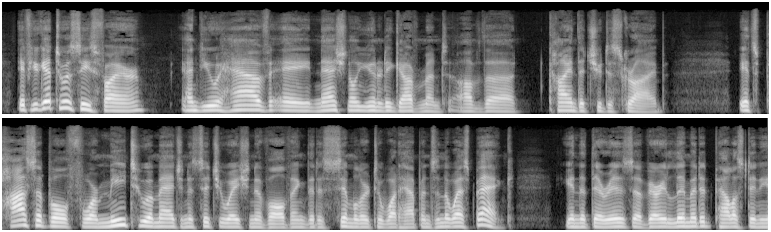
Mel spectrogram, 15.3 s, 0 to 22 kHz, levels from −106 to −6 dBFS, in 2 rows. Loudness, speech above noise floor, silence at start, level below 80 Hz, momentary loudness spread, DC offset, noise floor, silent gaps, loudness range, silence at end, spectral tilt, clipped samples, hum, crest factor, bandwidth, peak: -19 LUFS; 38 dB; 0.15 s; -72 dBFS; 8 LU; under 0.1%; -57 dBFS; none; 4 LU; 0 s; -5.5 dB/octave; under 0.1%; none; 18 dB; 16.5 kHz; -2 dBFS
